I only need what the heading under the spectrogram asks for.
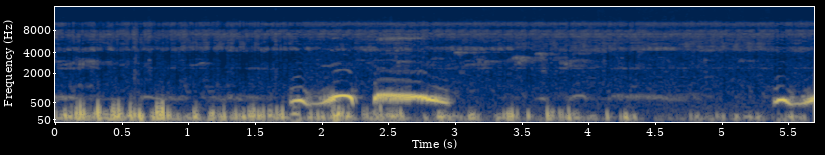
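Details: Spotted dove (tekukur), a vigorous caller recorded for luring birds: after low rumbling and knocks, a hooked rising coo and a long falling mellow note sound, then another hooked coo starts at the end.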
